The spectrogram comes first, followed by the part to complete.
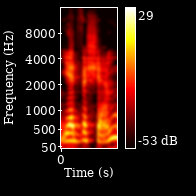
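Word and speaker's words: Yad Vashem: part of it but this is from yed yed vashiva how do you say it um yed vashem which is a group in based in Israel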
